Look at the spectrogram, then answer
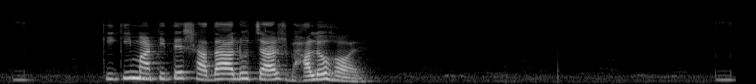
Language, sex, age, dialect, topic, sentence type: Bengali, male, 18-24, Rajbangshi, agriculture, question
